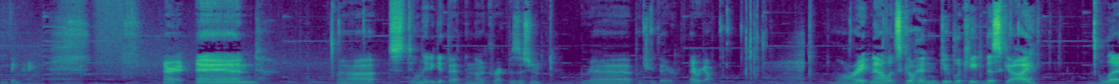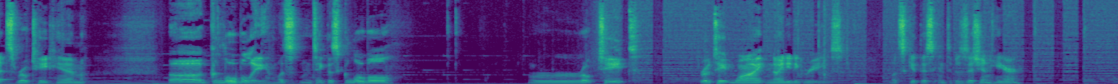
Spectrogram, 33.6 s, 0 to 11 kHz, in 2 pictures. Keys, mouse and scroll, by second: 1.9 click, 3.2-3.8 scroll up 14, 4.6 scroll up 4, 6.4-7.2 scroll up 5, 8.1 g, 9.1 g, 10.8 click, 11.1 space, 12.0 space, 12.3-12.7 scroll down 4, 19.9-20.9 drag, 23.4 click, 27.2 r, 33.0-33.5 drag.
